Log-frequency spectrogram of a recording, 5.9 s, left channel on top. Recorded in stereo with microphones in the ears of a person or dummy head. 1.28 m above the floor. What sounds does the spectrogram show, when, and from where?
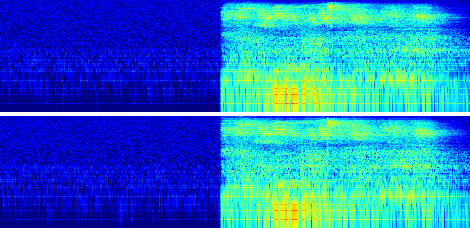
2.8 s a bird: 40° right (ahead or behind), 3.5 m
